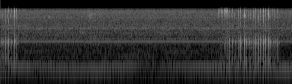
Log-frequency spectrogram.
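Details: Henry, a Boston Terrier, snoring indoors: a low steady rumble, with pulsed, throaty bursts of snores at the start and again near the end, over a faint constant electrical hum.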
